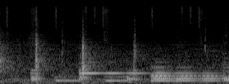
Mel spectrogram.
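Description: Neapolitan pizza dough slapped and flipped on a floured marble counter: three sharp slaps within the first second, under background music with held keyboard notes.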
